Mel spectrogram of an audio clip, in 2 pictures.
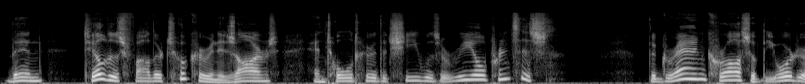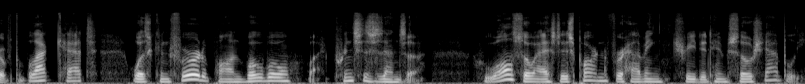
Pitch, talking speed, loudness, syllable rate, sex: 155 Hz, 170 wpm, -19 LUFS, 4.7 syllables/s, male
